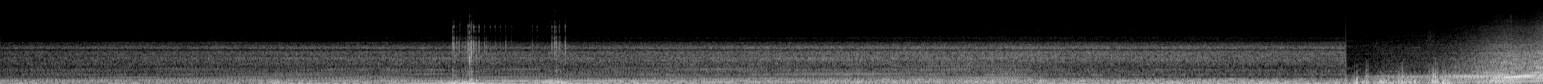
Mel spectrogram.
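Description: Audi R8's 4.2-litre naturally aspirated V8 heard from inside the cabin while driving, with two sharp clicks about a second apart roughly five seconds in. Near the end the sound cuts to the roadside as the car drives past, its engine note rising then falling in pitch, the loudest moment.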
